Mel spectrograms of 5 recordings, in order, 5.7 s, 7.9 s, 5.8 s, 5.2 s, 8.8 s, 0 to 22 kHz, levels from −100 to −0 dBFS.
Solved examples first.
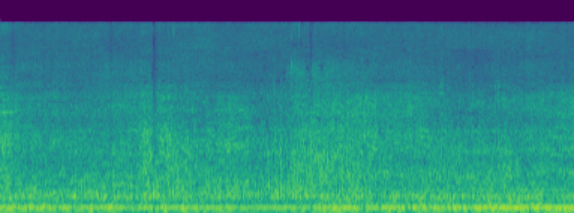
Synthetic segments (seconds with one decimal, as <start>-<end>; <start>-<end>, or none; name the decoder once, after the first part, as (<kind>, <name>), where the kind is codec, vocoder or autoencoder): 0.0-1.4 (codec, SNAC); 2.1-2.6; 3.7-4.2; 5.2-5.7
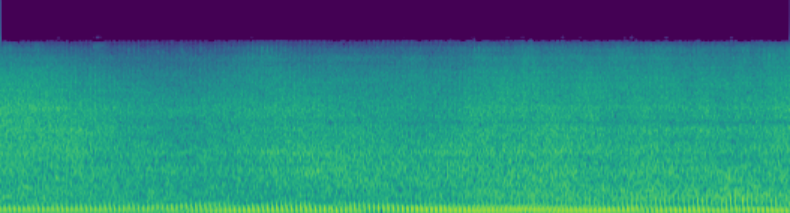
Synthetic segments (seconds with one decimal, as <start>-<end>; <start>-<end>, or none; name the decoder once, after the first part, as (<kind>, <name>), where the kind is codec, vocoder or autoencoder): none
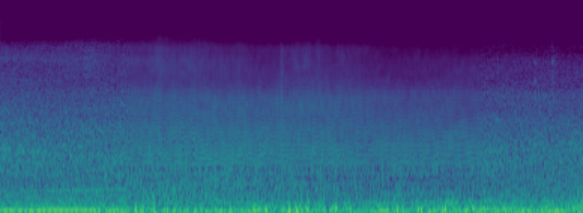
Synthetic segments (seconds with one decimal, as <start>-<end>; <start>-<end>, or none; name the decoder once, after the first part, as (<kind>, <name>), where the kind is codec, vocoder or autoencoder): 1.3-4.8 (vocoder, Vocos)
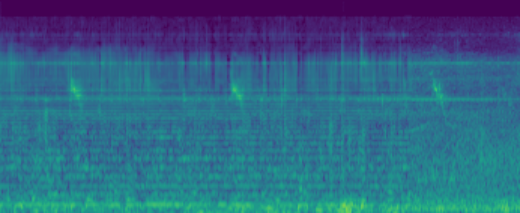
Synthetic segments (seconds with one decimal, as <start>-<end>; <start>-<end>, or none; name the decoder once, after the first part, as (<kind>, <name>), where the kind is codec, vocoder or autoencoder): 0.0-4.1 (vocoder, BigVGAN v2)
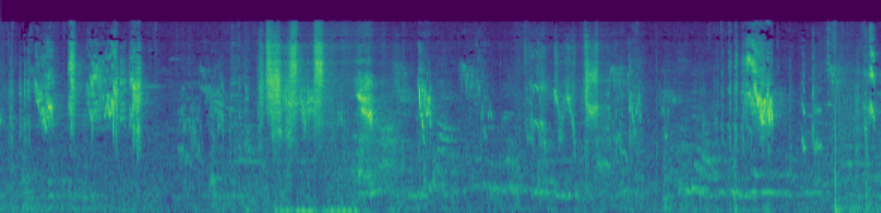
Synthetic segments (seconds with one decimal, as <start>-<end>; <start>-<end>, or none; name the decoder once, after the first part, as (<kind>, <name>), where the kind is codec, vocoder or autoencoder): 2.6-4.0 (autoencoder, DAC-VAE); 5.4-6.1

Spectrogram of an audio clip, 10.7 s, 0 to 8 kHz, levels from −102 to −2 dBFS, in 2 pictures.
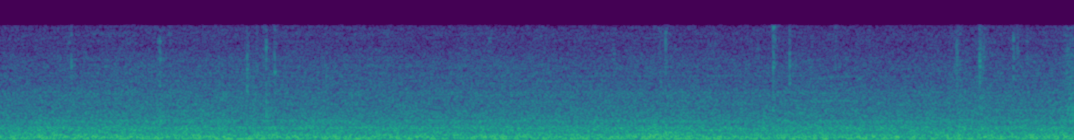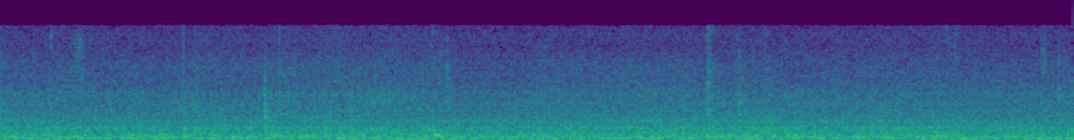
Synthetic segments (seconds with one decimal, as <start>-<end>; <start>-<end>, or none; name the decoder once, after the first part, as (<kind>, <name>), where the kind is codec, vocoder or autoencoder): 6.2-7.6 (autoencoder, DAC-VAE)

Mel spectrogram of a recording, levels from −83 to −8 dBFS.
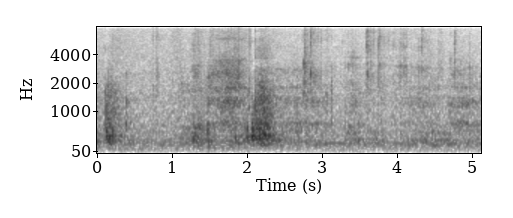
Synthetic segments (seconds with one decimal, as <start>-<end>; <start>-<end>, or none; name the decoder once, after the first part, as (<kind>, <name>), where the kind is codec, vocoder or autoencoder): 3.4-4.0 (vocoder, Vocos)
